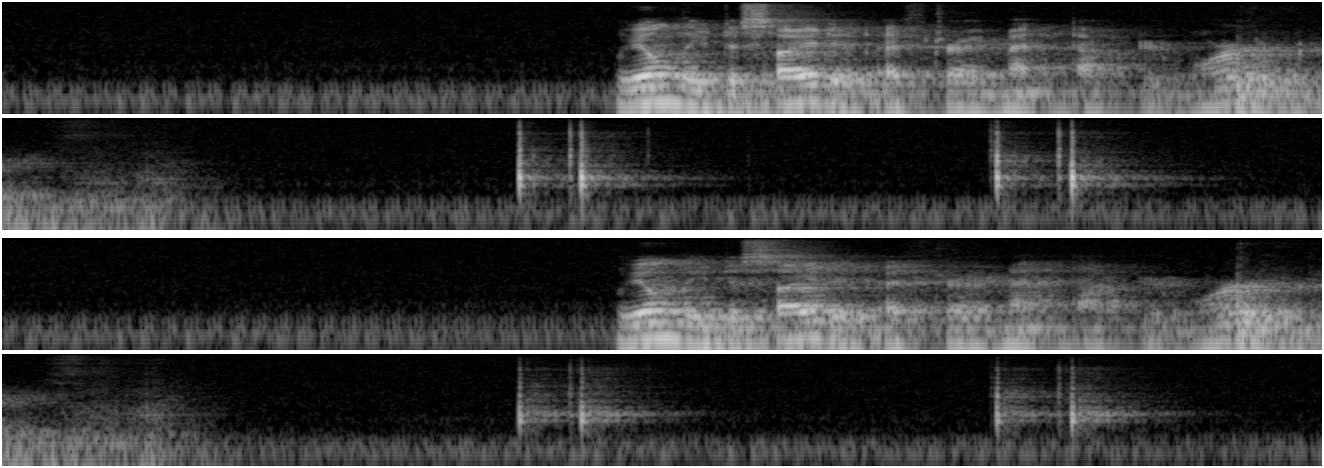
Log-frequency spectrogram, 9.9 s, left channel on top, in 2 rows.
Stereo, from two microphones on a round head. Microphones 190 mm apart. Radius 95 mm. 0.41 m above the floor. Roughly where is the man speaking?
Left.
